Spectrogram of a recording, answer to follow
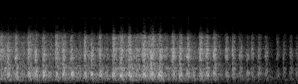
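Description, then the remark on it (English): A car engine chugs steadily with a fast, rattling pulse, holding a rough mid-pitched rumble for about three seconds as the car rolls forward, driving into a crowded drive-in theater, with no one speaking. “Come on, Jack. Drive inside.”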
